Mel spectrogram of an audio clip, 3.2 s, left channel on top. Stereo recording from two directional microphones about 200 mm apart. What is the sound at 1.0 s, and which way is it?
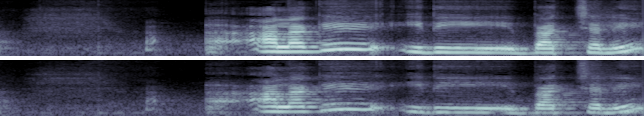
Speech, 50° left (ahead or behind).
